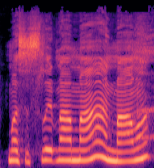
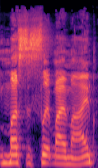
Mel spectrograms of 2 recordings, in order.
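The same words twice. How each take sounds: First: Sly imitation of a kid who got away with it; devilish. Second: Said in the usual way. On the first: Kid excusing himself to Mama, devilish. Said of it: "devilish way". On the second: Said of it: "kids don't say".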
